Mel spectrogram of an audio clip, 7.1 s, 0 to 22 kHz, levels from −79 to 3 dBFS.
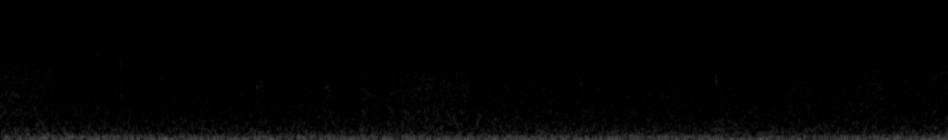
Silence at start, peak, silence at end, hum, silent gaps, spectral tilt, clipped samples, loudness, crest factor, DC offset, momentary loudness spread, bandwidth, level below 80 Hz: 0 s; -44 dBFS; 0 s; none; none; -3.5 dB/octave; under 0.1%; -59 LUFS; 14 dB; under 0.1%; 1 LU; over 20 kHz; -62 dBFS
